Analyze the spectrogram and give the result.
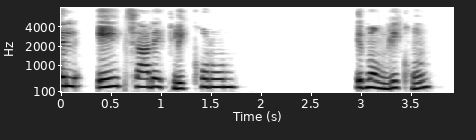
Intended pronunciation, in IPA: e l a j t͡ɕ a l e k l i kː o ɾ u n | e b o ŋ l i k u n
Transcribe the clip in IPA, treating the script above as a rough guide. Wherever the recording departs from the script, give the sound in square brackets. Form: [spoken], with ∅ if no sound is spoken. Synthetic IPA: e l [e] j t͡ɕ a [ɾ] e k l i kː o ɾ u n | e b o ŋ l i [kʰ] u n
